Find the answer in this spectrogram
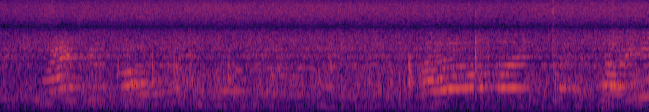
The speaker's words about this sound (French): Alors là, les pâtes sont presque finies. Vous entendez donc le bruit.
